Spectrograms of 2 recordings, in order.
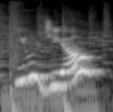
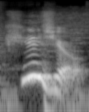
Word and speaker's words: Peugeot: Pew-geo? No, it should be poo-jsho instead.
